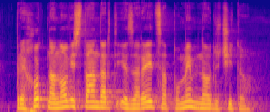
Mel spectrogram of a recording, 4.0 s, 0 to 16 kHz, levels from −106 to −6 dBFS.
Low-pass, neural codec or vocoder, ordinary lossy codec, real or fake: 14.4 kHz; vocoder, 48 kHz, 128 mel bands, Vocos; none; fake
